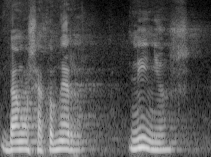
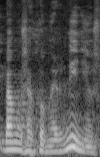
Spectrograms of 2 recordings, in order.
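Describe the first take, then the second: First: There is a pause before niños. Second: There is no pause before niños.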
